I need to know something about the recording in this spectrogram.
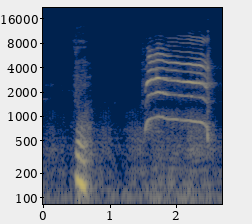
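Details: A very hungry kitten, while eating, gives one long steady meow lasting about a second, clear and harmonic with a brief upward and downward bend at its ends, after a short low thump; quiet indoor room background.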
